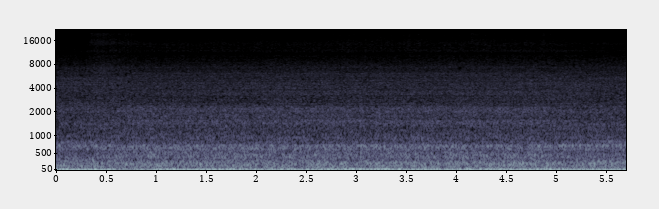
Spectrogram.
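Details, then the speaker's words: Jeep Cherokee AC after recharging refrigerant to exact 567 g (had only about 200 g): steady even engine and blower rumble with no rattle or grind when AC engages; earlier noise gone, system sounds normal. "yo creo que va a ser eso porque ahorita ya no se ha escuchado nada"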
